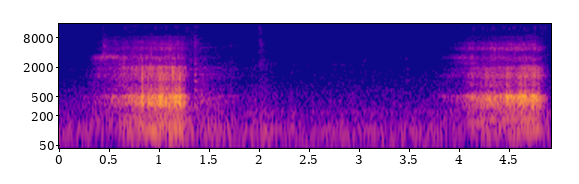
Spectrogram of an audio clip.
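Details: Female Cane Corso dog snoring while sleeping after eating, which she does after meals: two loud, rough snoring breaths several seconds apart, separated by quiet.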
